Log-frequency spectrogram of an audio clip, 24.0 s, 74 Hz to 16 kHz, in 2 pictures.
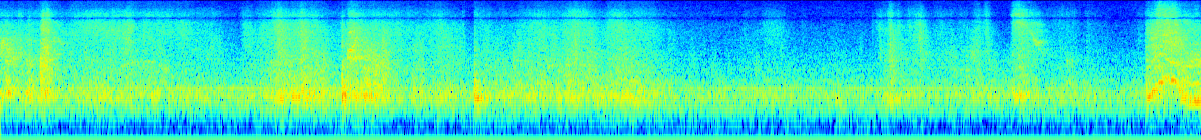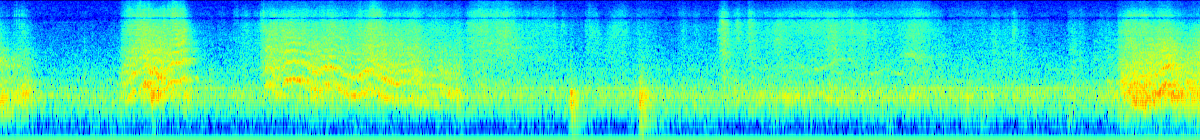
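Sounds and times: fabric zipper pulled open: 11.4 - 12.4, 13.2 - 14.0, 14.6 - 16.7, 23.1 - 24.0.

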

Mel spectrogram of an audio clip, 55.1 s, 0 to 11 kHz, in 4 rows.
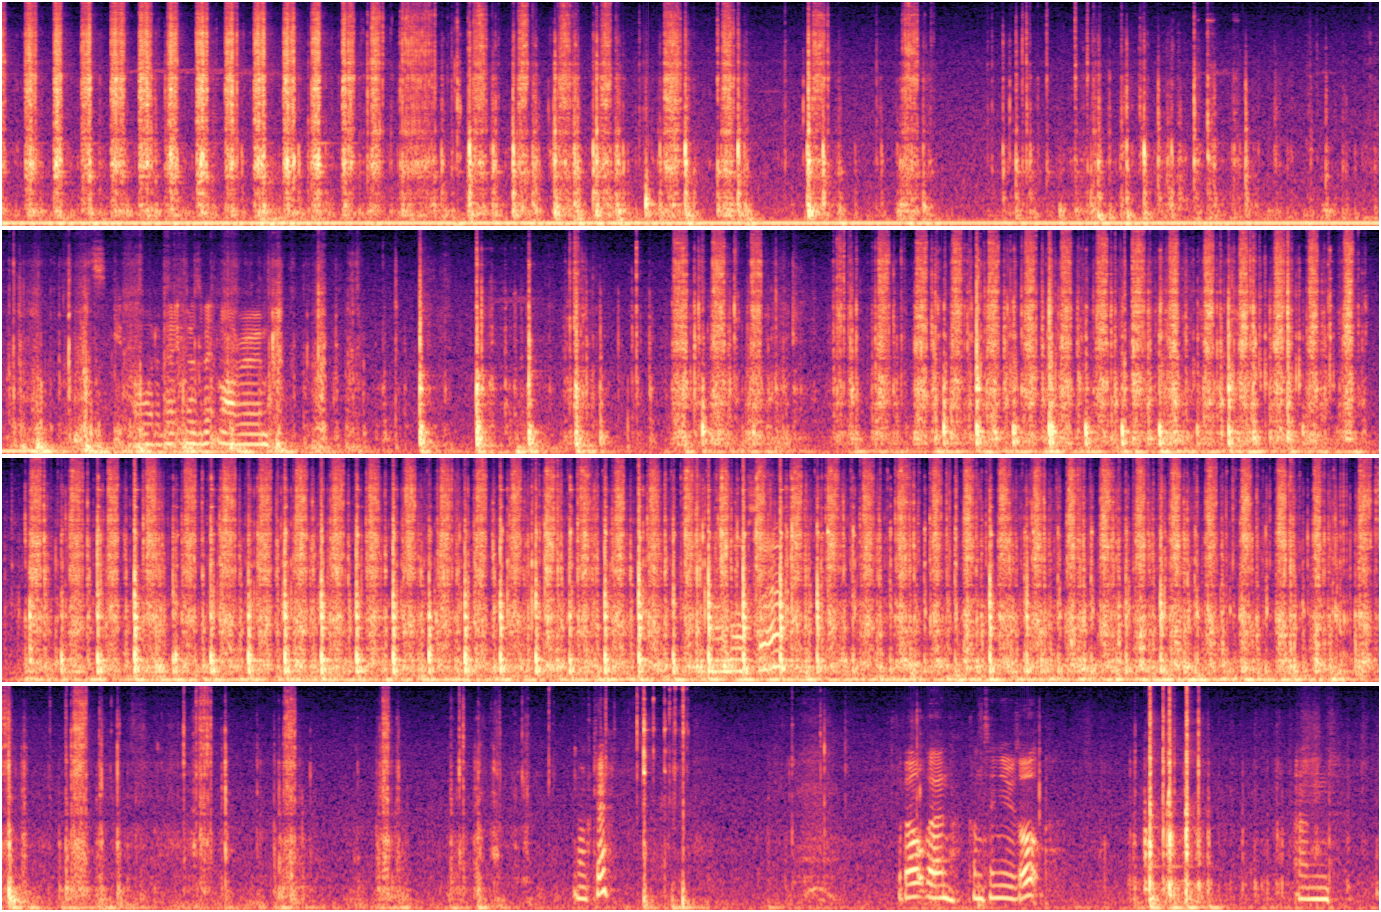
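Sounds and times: hand ratchet clicking: 0.0 - 7.4, 19.4 - 42.4.

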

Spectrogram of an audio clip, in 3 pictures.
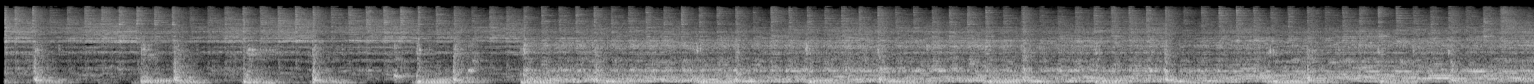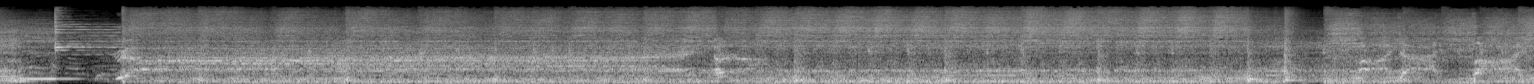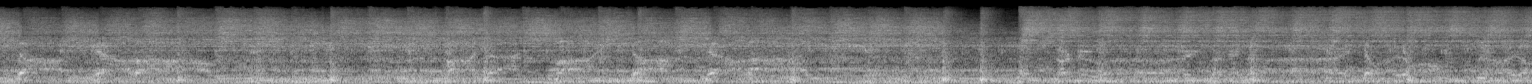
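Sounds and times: heavy bass drum: 0.0 - 15.7, 16.6 - 46.0
live metal band playing: 0.0 - 46.0.

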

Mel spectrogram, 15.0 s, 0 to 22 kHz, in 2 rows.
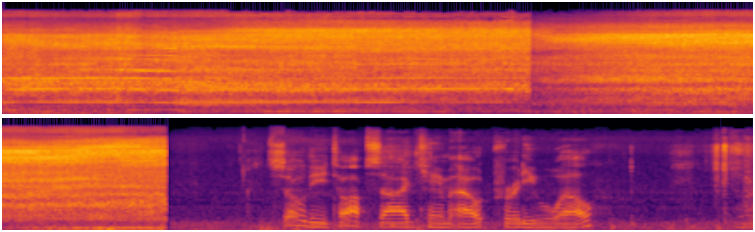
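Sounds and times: router spindle whining: 0.0 - 9.2.

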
